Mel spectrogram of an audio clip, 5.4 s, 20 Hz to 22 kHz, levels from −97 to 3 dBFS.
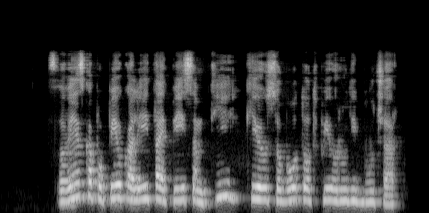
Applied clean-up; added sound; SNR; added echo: neural mask model Resemble Enhance denoiser.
